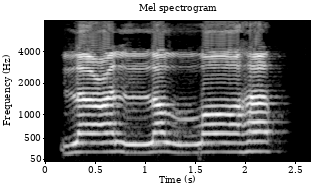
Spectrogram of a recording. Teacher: عین کو اس لام کے ساتھ ملائیں گے اور اس پہلے لام کو لفظ اللہ کے لام کے ساتھ ملا کر پڑھیں گے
